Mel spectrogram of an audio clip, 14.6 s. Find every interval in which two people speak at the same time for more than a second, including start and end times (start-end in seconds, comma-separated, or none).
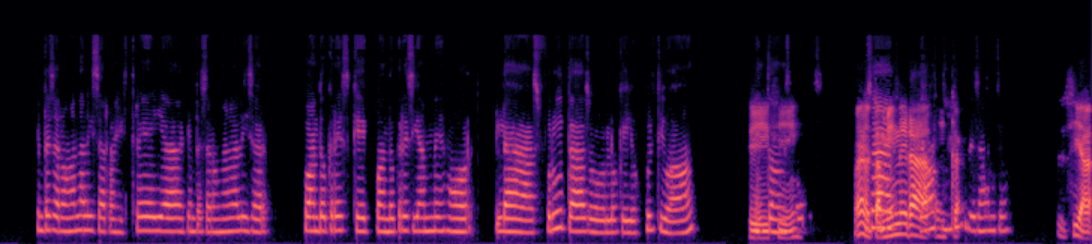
11.5-12.9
